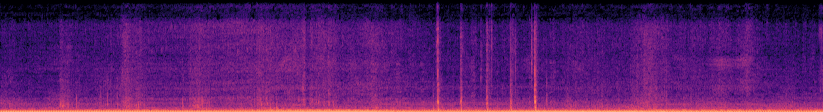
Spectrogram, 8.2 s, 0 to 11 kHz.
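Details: 2012 Ford Focus 5-speed, cold start at 10 degrees: heavy idle rumble with a loose, clunky uneven rattle that can be felt; cause unknown, owner suspects something vibrating in the dash, the sports exhaust, or motor mounts.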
